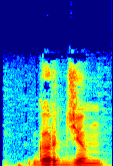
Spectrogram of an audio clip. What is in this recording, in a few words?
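"гӧрддзым", Komi, male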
